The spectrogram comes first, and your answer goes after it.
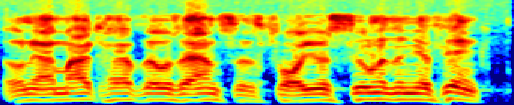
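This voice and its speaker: An actor in a vintage radio drama playing a cool, shrewd secret agent, composed, dry and clipped. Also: male voice, fairly even intonation, quick pace, close to an everyday voice. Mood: assured. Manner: clipped, composed, dryly questioning. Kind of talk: 1940s-50s radio drama acting. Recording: noisy vintage radio recording, engine rumble.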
